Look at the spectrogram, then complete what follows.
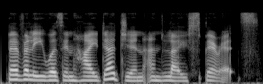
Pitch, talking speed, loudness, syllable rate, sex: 185 Hz, 180 wpm, -18 LUFS, 4.9 syllables/s, female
